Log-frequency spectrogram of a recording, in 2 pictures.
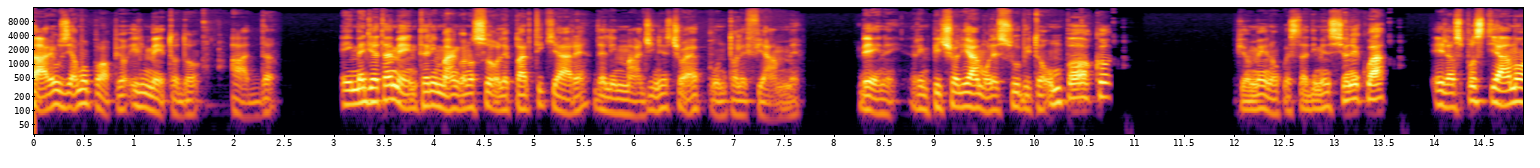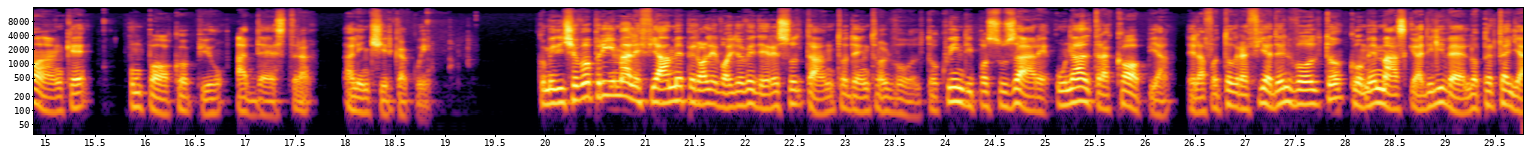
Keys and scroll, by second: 9.4 s, 15.2 p.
